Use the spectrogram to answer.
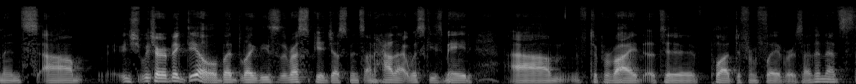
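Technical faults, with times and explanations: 1.48 to 1.52 s, short concealed packet loss: about 20 ms of audio arrived too late. The receiver extended the preceding sound, leaving a brief smear just before "are a big deal".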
